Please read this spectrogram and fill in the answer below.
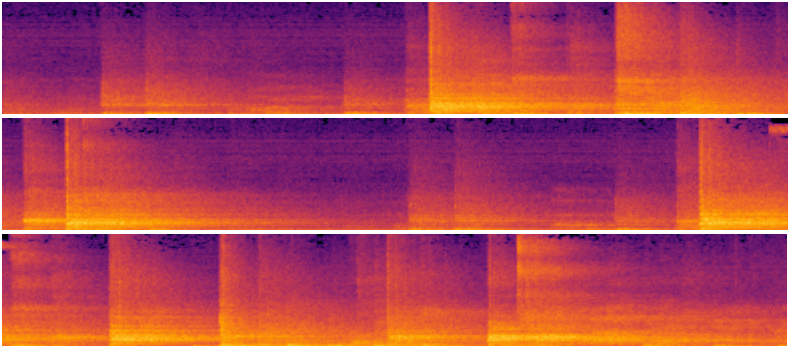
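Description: Racquetball rallies: sharp smacks of the rubber ball off racquets and the court walls, each one echoing in the enclosed court. The hits come in two bunches, with a quieter spell in the middle.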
